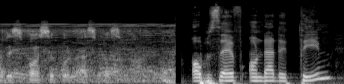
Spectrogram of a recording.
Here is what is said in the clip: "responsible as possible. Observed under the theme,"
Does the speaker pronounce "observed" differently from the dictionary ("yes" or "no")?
yes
